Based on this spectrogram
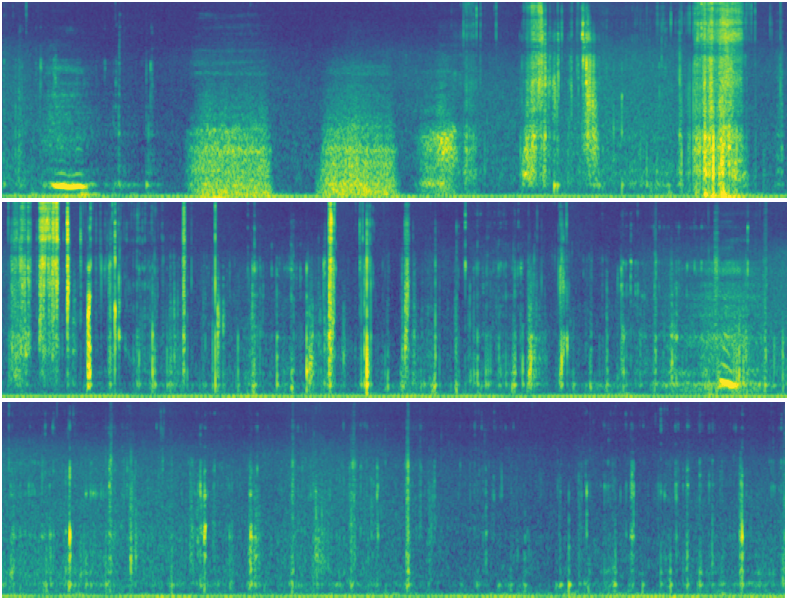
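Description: Crunchy dried vegetables being chewed, many faint, crisp crunches in irregular bursts separated by quieter pauses.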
